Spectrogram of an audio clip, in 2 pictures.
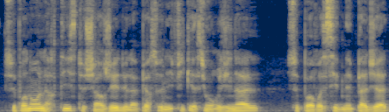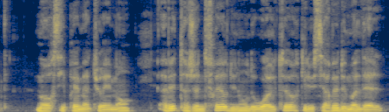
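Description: Low dark-voiced guy reading a book aloud, measured, bit husky. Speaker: narrator. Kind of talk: audiobook reading.

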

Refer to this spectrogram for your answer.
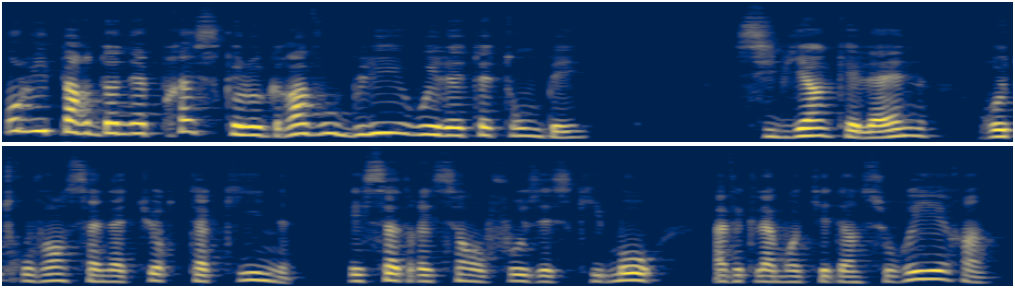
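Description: A woman narrating a novel aloud in an expressive, lively storytelling manner. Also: lowish voice, moderate pace.

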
